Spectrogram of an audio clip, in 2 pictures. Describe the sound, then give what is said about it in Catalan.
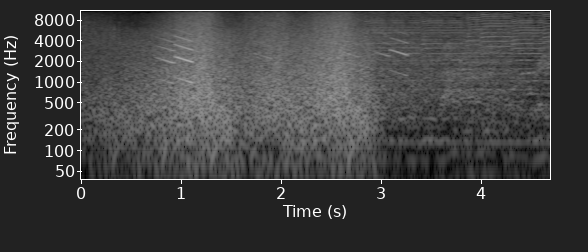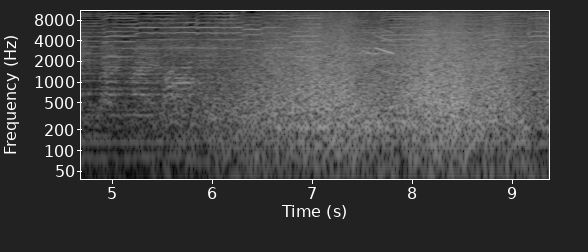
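Sea waves off Scotland surge and wash in broad swells, building to a loud crash, easing off, then rolling in strongly again, with a steady windy rush underneath and no voices. “al timó de la nau, perduts a la immensa mar blava, sols penso en tornar al teu costat.”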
